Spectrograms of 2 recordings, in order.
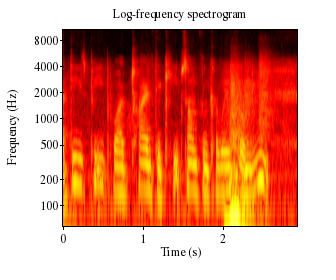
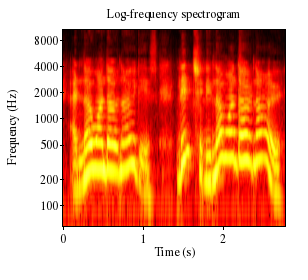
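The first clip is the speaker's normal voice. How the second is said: much higher and louder, bursting to tell; excited outburst; 8 semitones higher, 7 dB louder than usual. Real, not acted. Telling viewers the secret she's kept, excited and loud. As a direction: blurt it out, thrilled at the secret.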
